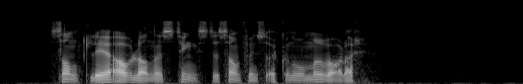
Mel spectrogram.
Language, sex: Norwegian, male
